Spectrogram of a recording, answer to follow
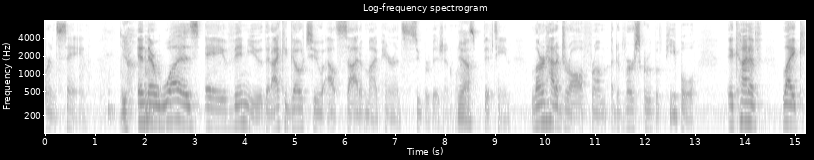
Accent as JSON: {"language": "English", "area": "the Bible Belt", "region": "the South", "country": "United States", "tie": "born or raised there", "moved": "yes", "lives_now": "New York City, United States", "said": "I was raised in the Bible Belt"}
